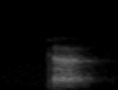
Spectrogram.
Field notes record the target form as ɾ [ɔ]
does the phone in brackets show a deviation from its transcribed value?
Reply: yes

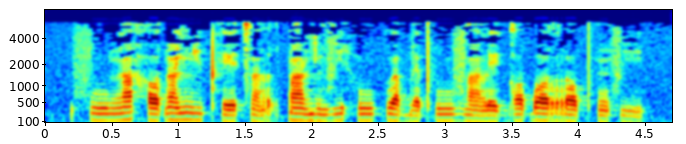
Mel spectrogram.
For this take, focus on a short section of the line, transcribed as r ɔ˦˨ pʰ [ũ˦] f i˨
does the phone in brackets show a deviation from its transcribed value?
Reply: yes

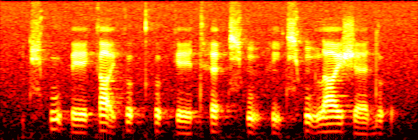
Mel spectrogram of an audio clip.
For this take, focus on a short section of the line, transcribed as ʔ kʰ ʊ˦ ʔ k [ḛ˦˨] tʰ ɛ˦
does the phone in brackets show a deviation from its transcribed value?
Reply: yes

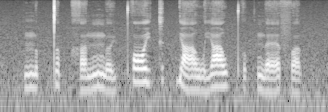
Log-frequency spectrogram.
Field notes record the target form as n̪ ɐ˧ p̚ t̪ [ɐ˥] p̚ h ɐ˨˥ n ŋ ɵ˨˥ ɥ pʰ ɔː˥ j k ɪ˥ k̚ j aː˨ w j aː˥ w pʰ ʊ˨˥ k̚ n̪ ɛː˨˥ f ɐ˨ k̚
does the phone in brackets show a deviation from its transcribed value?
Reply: no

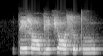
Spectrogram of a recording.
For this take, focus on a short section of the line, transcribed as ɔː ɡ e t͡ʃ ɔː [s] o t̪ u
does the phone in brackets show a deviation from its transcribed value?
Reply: no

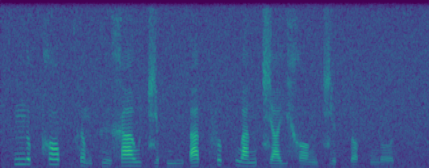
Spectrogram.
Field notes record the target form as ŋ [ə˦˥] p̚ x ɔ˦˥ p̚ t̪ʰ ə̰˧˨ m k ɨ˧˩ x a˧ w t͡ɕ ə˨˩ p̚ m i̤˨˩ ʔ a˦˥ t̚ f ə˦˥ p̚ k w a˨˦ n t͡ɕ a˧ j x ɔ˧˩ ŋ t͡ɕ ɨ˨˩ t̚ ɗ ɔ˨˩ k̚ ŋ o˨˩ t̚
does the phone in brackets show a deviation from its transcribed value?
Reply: no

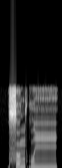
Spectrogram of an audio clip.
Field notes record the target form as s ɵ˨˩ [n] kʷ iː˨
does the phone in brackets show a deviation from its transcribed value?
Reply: no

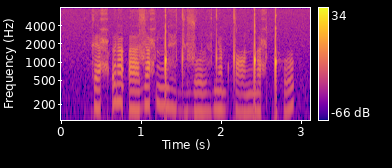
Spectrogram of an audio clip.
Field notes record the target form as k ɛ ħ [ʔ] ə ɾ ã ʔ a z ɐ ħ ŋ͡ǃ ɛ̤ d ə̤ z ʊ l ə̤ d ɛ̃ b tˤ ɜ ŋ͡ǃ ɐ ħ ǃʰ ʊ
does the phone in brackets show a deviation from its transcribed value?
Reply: no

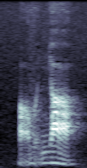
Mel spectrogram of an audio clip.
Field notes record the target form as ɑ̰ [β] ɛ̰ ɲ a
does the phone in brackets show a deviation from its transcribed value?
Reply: yes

